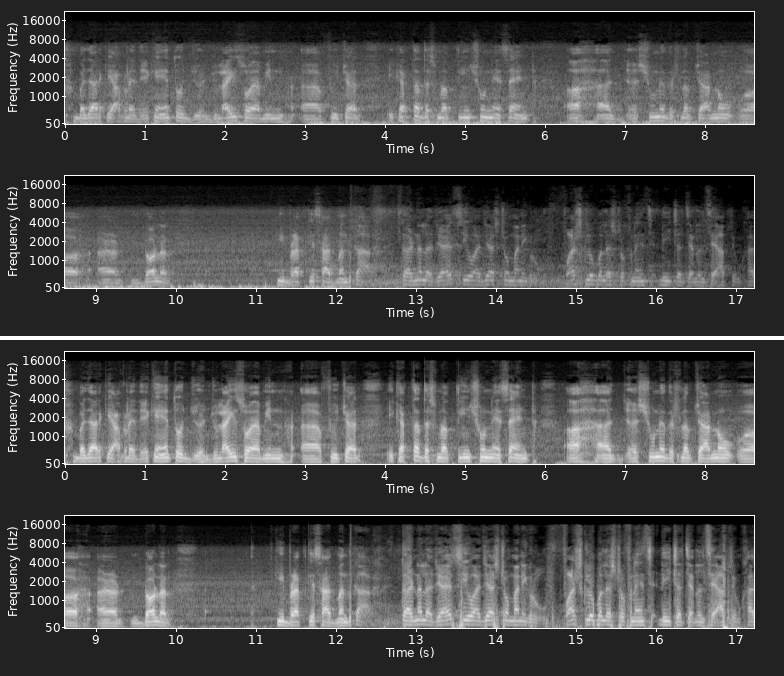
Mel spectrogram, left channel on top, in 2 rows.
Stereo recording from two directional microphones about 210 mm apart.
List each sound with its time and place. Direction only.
0.0 s speech: 40° right (ahead or behind)
11.3 s speech: 45° right (ahead or behind)
12.8 s speech: 50° right (ahead or behind)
